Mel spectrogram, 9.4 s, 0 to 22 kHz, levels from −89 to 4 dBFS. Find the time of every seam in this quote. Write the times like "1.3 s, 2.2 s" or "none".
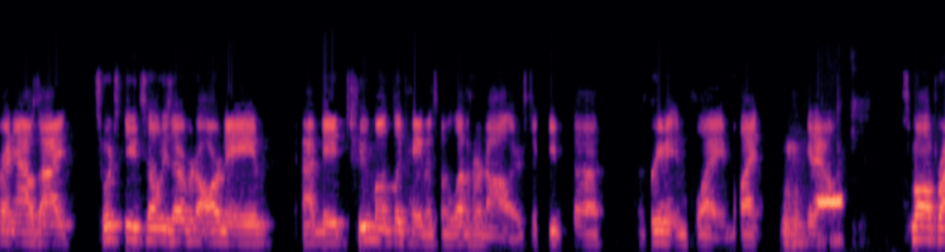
none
